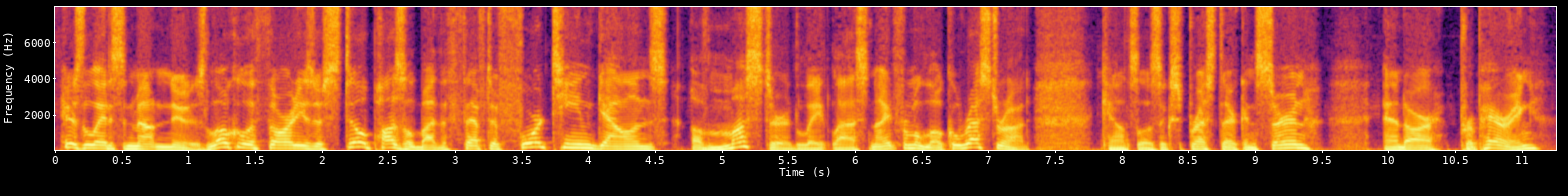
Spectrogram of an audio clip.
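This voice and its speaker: A man's voice: mid-range voice, big pitch swings, normal speed, no room sound, close to an everyday voice. A man playing a laid-back, wisecracking radio DJ in a video game, reading local bulletins in a casual, mock-serious way. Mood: breezy, mock-serious. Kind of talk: breezy radio news bulletin, ad-libbed asides.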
